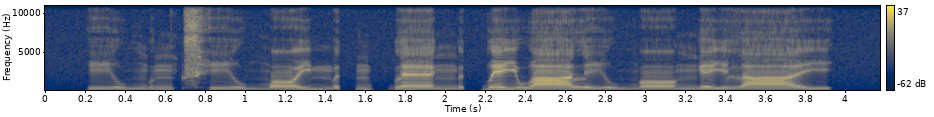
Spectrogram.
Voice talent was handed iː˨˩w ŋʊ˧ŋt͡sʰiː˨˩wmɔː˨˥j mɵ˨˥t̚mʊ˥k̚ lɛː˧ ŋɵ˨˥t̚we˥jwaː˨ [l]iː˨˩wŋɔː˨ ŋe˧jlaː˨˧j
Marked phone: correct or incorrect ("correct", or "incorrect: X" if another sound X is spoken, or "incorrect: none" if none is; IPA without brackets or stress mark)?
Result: correct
